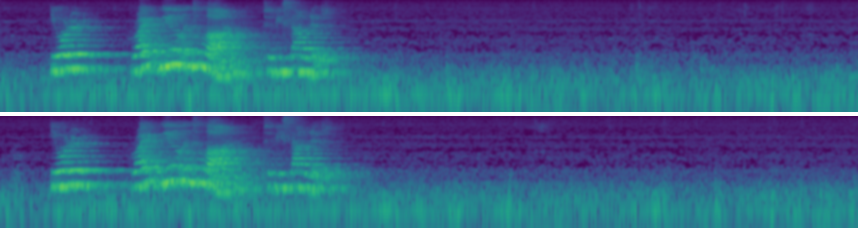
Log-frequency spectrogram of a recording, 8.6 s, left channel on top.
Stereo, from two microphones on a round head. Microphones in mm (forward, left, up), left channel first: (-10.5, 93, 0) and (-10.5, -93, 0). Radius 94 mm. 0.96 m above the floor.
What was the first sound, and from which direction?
A woman speaking, 5° left (ahead or behind).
